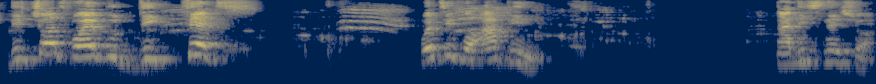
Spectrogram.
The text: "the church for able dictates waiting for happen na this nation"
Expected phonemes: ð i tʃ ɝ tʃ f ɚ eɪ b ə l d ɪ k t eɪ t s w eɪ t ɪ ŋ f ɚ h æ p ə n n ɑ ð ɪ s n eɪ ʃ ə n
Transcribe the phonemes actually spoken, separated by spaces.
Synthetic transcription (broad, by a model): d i tʃ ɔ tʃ f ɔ eɪ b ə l d ɪ k t eɪ t s w eɪ t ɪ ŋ f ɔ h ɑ p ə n n ɑ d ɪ s n eɪ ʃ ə n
